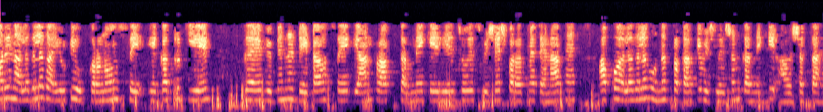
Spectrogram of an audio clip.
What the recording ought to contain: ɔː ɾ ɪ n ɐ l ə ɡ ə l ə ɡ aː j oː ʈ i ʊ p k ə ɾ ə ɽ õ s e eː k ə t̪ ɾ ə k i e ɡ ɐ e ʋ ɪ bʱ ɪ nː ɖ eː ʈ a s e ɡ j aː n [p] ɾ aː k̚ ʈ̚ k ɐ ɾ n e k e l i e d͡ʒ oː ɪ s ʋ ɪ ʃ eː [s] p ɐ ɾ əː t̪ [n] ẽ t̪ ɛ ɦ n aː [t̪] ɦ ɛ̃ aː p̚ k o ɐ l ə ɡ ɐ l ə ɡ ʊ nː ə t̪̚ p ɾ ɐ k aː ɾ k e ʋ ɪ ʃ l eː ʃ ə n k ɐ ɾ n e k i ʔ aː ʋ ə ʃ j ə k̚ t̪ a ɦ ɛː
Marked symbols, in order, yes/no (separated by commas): yes, no, no, yes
